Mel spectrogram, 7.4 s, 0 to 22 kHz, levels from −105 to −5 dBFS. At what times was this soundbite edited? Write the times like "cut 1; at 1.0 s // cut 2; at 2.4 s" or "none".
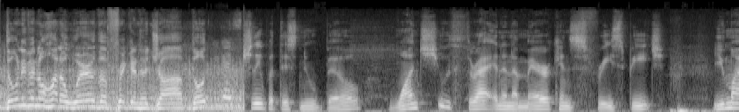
cut 1; at 2.4 s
